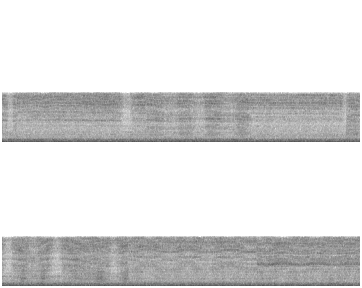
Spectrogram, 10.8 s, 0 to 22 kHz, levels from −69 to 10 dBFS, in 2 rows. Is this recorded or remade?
recorded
